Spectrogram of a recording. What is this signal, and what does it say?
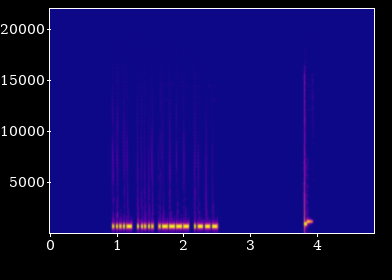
Morse code, heard as a keyed tone, about 41 wpm, 700 Hz. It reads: 451J
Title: Four Challenging Letter-Number Combinations 45wpm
